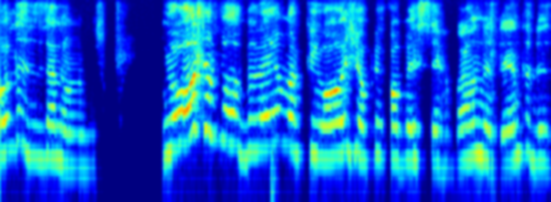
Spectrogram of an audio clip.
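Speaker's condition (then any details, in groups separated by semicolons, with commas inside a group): Cerebral palsy; diagnosed at about one year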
